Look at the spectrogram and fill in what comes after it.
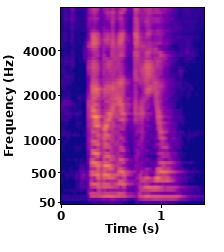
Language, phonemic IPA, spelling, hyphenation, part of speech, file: Dutch, /kaː.baːˈrɛˌtri.oː/, cabarettrio, ca‧ba‧ret‧trio, noun, Nl-cabarettrio.ogg
- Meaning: trio performing (in a) cabaret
